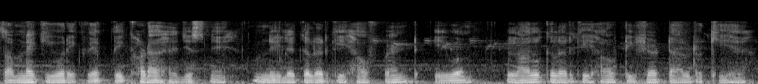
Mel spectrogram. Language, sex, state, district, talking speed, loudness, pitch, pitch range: Hindi, male, Uttar Pradesh, Lucknow, 175 wpm, -18 LUFS, 100 Hz, 95-105 Hz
